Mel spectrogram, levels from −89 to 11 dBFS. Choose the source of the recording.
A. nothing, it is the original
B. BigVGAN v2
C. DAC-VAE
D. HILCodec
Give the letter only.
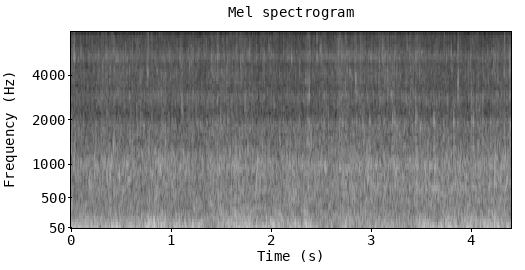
A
